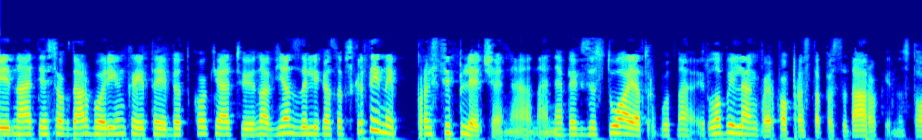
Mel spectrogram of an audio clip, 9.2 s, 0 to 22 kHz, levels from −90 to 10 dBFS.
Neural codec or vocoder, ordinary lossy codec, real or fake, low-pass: autoencoder, 48 kHz, 128 numbers a frame, DAC-VAE, trained on Japanese speech; MP3, 32 kbps; fake; 7.2 kHz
